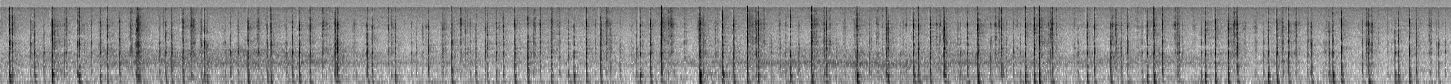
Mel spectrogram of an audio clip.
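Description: A small, flat, hollow tan kraft cardboard box held in the hand is tapped and scratched with fingertips and nails. Quick, dry, irregular taps with almost no ring come in a dense stream for the whole clip, with soft scratching between them. The sound stays quiet and dull, weighted toward the low end.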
